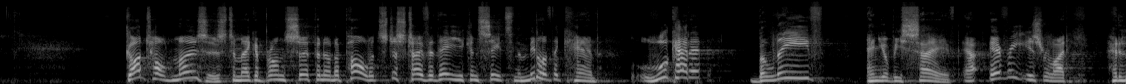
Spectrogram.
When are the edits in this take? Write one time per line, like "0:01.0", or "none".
none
